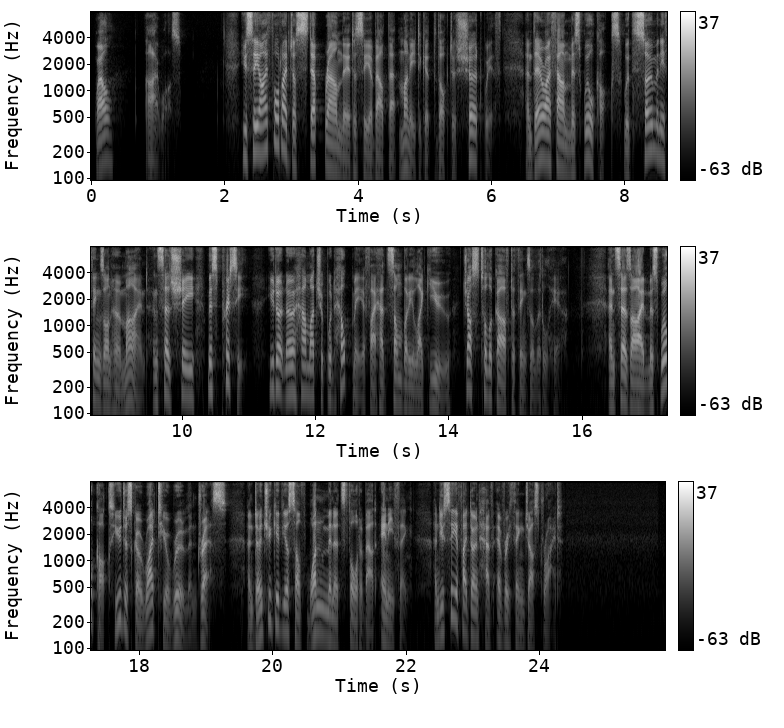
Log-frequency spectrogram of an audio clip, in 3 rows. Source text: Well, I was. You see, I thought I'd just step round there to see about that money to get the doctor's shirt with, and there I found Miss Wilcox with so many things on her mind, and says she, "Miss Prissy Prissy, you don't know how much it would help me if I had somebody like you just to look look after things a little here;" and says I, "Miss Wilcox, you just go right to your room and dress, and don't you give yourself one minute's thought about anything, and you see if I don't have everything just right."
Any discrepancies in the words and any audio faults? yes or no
yes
